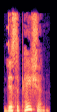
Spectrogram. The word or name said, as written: dissipation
